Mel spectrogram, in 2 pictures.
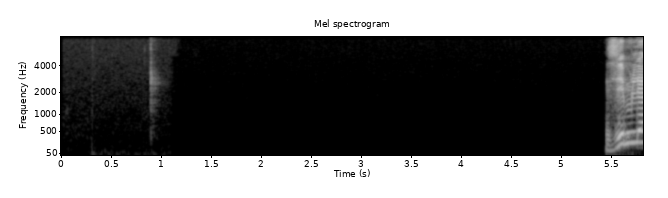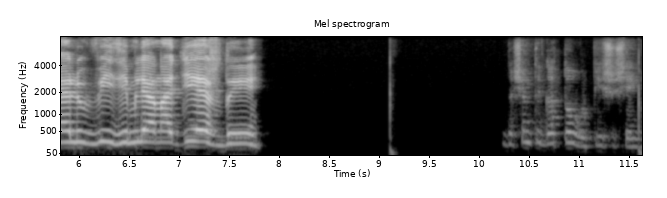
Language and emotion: Russian, positive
